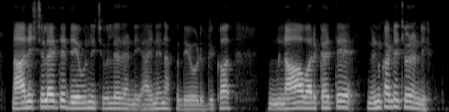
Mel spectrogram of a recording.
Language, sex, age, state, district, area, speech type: Telugu, male, 30-45, Telangana, Peddapalli, rural, spontaneous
